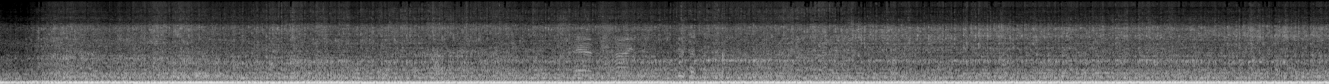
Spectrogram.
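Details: 351 Cleveland V8 on a home-built run stand with open headers: deep, loud rumble, steady and even as revs swell and settle; normal strong running and revving.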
